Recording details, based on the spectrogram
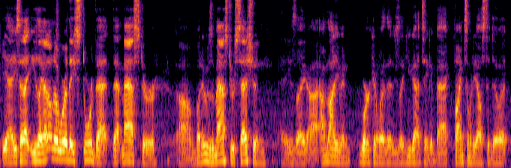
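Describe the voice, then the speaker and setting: A man chatting casually on a radio talk show, telling an anecdote in a relaxed, conversational way. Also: fairly low pitch, fairly quick, heavy background noise. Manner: anecdotal storyteller.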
